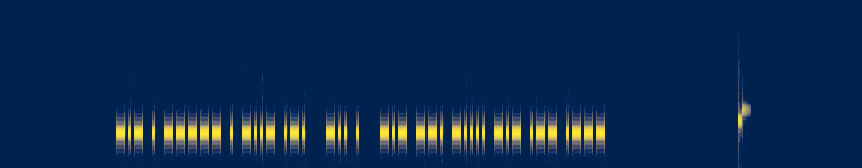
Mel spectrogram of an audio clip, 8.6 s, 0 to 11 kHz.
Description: Morse code, heard as a keyed tone, about 40 wpm, 700 Hz. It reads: KE0EXR DE KG6KWJ
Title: USA Callsign DE Callsign - 6 Characters - 40wpm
